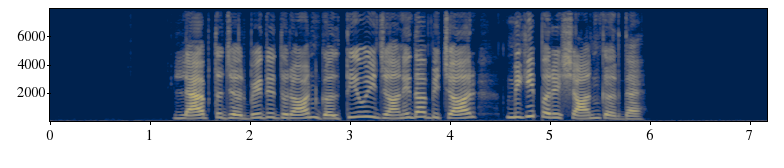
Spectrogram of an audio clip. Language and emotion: Dogri, fearful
